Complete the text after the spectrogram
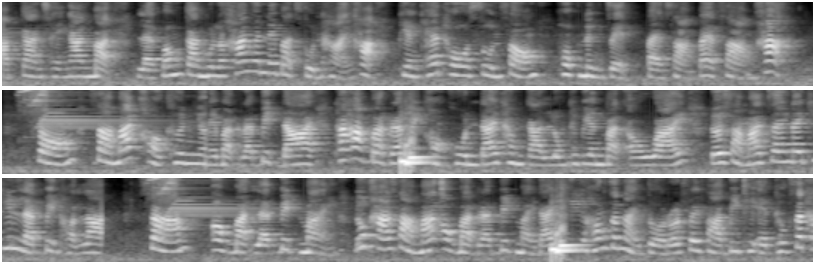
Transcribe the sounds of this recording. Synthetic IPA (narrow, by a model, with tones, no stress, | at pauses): a˦˥p̚kaː˧nt͡ɕʰa˦˥jŋaː˧nba˨˩t̪̚ | lɛ˦˥pɔ˥˩ŋka˧nmuː˧la˧kʰaː˥˩ŋɤ˧nːa˧jba˨˩t̪̚suː˩˦nɦaː˩˦jkʰa˥˩pʰi˧əŋkʰɛː˥˩t̪ʰoː˧suː˩˦nsɔː˩˦ŋ | ho˨˩k̚nɯ˨˩ŋt͡ɕe˨˩t̪̚pɛː˨˩t̪̚saː˩˦mpɛː˨˩t̪̚saː˩˦mkʰa˥˩ | sɔː˩˦ŋsaː˨˩˦maː˥˩t̪̚kʰɔː˩˦kʰɯː˧nŋɤ˧na˧jba˨˩t̪̚ɾɛ˦˥p̚bi˨˩t̪̚daː˥˩jt̪ʰaː˥˩ɦa˨˩k̚ba˨˩t̪̚ɾɛ˦˥p̚bi˨˩t̪̚kʰɔː˩˦ŋkʰu˧ndaː˥˩jt̪ʰa˧mkaː˧nlo˧ŋt̪ʰa˧bi˧ənba˨˩t̪̚ʔa˧wːa˦˥j | doː˧jsaː˩˦maː˥˩t̪̚t͡ɕɛː˥˩ŋdaː˥˩jt̪ʰiː˥˩lɛ˦˥p̚bi˨˩t̪̚ʔɔː˧nlaː˧ | saː˩˦mʔɔː˨˩k̚ba˨˩t̪̚lɛ˦˥p̚bi˨˩t̪̚ma˨˩j | luː˥˩kʰːaː˦˥saː˩˦maː˥˩t̪̚ʔɔː˨˩k̚ba˨˩t̪̚lɛ˦˥p̚bi˨˩t̪̚ma˨˩jdaː˥˩jt̪ʰiː˥˩ɦɔ˥˩ŋt͡ɕa˧wnaː˩˦jt̪u˨˩ɐɾo˦˥t̪̚fa˧jfaː˦˥biː˧t̪ʰiː˧ʔe˦˥t̪ʰːu˦˥k̚sa˧t̪ʰa˨˦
